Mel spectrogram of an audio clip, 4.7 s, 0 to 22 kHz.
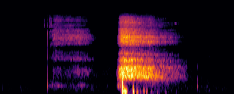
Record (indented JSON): {
  "exhalation_length": "4.7 s",
  "exhalation_amplitude": 22020,
  "exhalation_signal_mean_std_ratio": 0.35,
  "survey_phase": "beta (2021-08-13 to 2022-03-07)",
  "age": "18-44",
  "gender": "Female",
  "wearing_mask": "No",
  "symptom_none": true,
  "smoker_status": "Never smoked",
  "respiratory_condition_asthma": false,
  "respiratory_condition_other": false,
  "recruitment_source": "REACT",
  "submission_delay": "3 days",
  "covid_test_result": "Negative",
  "covid_test_method": "RT-qPCR"
}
